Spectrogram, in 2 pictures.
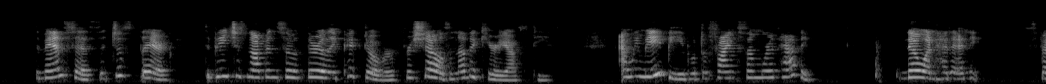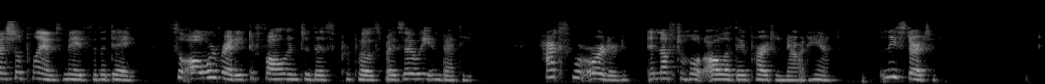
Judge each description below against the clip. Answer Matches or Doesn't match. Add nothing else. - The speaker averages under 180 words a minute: Doesn't match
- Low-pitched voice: Doesn't match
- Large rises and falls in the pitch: Matches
